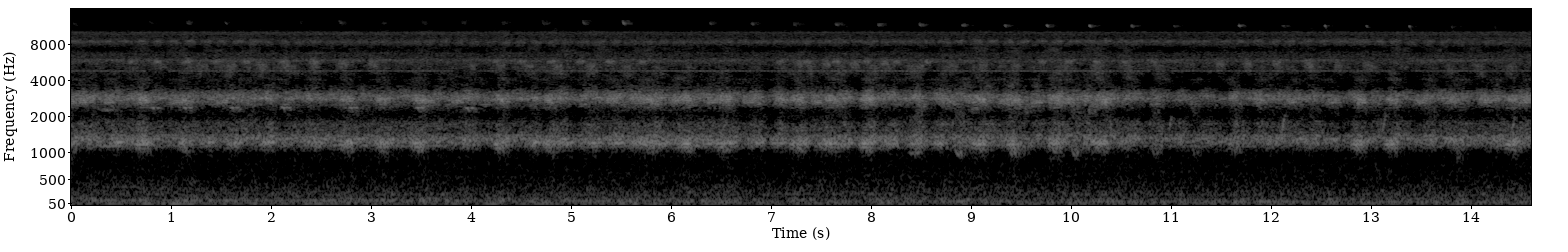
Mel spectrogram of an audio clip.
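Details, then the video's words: Night-time frog chorus, many frogs croaking at once in a steady layered drone, with rapid repeated ticking notes high above running through most of the recording. "SUARA KODOK DITENGAH MALAM"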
